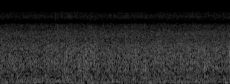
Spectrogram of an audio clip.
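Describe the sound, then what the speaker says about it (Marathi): Steady rain falling, a constant dense hiss with no other sounds or voices. "हा पाऊस पण जात नाही"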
